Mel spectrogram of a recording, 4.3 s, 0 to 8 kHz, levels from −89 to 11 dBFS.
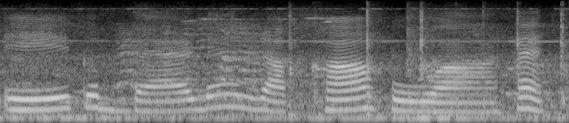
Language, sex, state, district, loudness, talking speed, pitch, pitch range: Hindi, female, Madhya Pradesh, Umaria, -16 LUFS, 70 wpm, 220 Hz, 195-240 Hz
